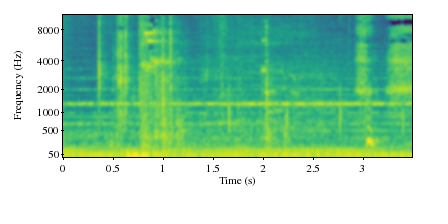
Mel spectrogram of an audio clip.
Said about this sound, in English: Open the door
